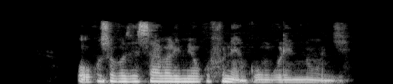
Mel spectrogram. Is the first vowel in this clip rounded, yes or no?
yes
